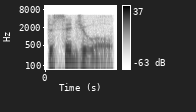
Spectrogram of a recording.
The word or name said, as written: decidual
